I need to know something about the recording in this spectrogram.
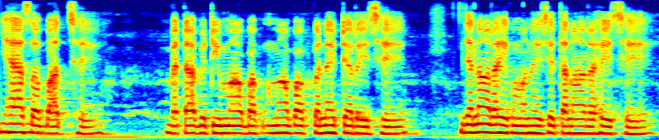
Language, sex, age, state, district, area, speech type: Maithili, female, 60+, Bihar, Madhepura, urban, spontaneous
